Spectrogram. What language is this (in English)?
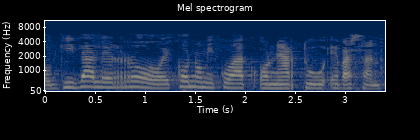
Basque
